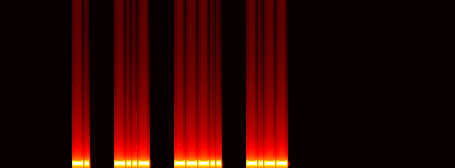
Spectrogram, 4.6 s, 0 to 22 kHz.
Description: Morse code, heard as a keyed tone, about 40 wpm, spaced as for 23 wpm, 700 Hz. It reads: NX8Y
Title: USA Call Signs - 4 Characters - 3x Character Spacing - 40wpm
